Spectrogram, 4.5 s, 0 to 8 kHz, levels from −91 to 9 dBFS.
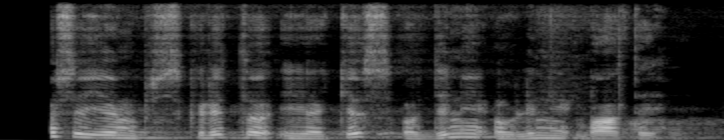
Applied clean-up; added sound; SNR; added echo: none; none; none; reverberation time 1.1 s.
